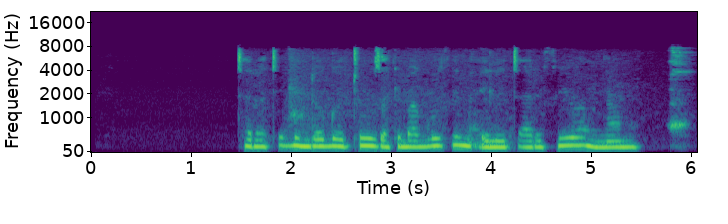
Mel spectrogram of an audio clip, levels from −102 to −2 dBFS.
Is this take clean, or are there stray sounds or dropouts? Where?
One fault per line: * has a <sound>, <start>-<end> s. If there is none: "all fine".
all fine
